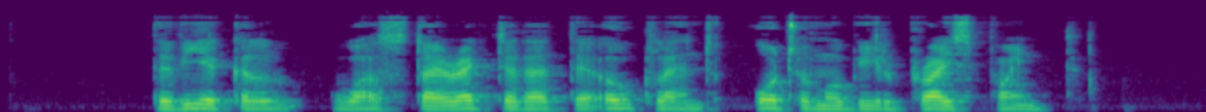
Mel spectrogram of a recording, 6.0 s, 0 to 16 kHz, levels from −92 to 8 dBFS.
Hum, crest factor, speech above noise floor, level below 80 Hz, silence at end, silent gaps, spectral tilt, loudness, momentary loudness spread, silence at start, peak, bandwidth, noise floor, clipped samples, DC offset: none; 18 dB; 63 dB; -64 dBFS; 0.65 s; none; -4.5 dB/octave; -19 LUFS; 10 LU; 0.75 s; -2 dBFS; 9.4 kHz; -82 dBFS; under 0.1%; under 0.1%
